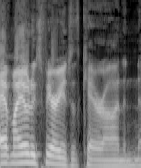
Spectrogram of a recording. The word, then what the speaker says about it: Charon: No, Karen? I mean, Charon. – Charon.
